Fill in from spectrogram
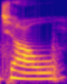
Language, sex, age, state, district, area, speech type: Hindi, female, 18-30, Uttar Pradesh, Jaunpur, urban, read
